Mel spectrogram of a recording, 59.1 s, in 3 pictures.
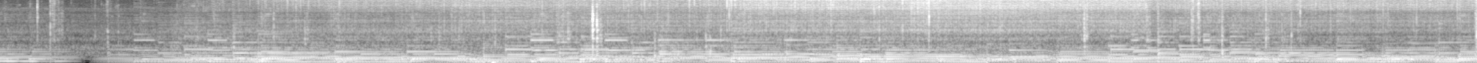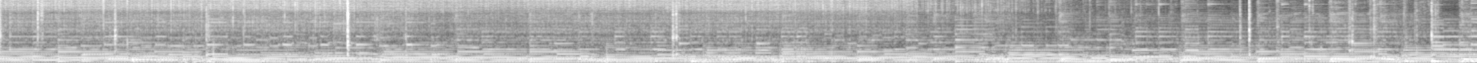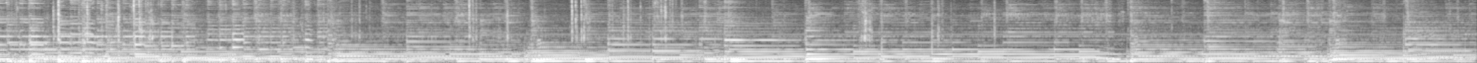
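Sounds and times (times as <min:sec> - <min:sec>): chicken sizzling in frying pan: 0:02.3 - 0:34.5.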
